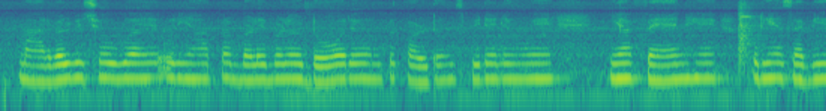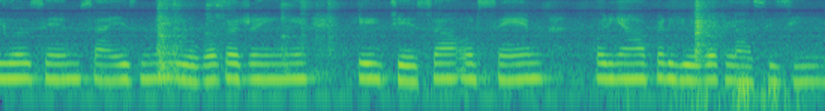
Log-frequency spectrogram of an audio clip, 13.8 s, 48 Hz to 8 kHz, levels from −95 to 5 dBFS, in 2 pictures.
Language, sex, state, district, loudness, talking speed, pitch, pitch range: Hindi, female, Uttarakhand, Tehri Garhwal, -17 LUFS, 175 wpm, 215 Hz, 205-215 Hz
